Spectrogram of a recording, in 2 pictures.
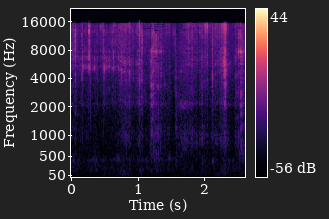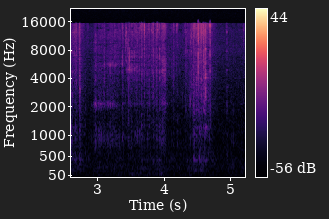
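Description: A utility knife blade scrapes the surface of a solid, hand-sized green soap bar, producing fine crumbly shavings. The result is a quiet run of bright, crisp rasping and crinkling scrapes with a few louder bursts and almost no low end.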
